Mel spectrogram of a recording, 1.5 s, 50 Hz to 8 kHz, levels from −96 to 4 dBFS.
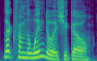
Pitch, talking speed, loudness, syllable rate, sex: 205 Hz, 285 wpm, -15 LUFS, 6.3 syllables/s, female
